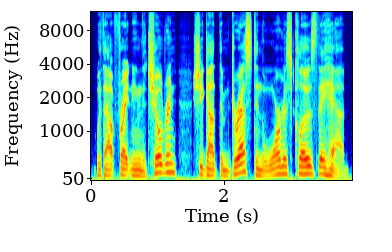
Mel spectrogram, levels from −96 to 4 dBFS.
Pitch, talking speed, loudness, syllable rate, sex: 125 Hz, 215 wpm, -16 LUFS, 6.0 syllables/s, male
